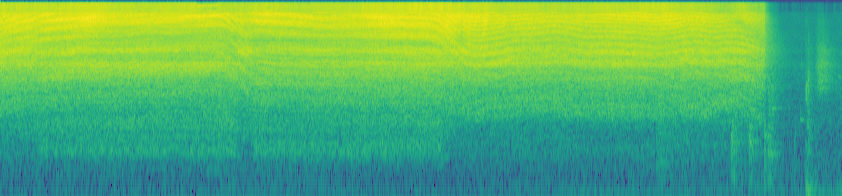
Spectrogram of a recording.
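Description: Activator sprayed onto a deer skull during hydro dipping gives a loud, steady hiss lasting about eleven seconds before it abruptly cuts off, followed by a few faint clicks.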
